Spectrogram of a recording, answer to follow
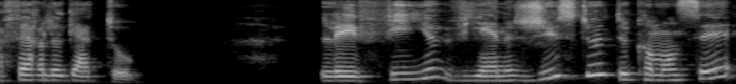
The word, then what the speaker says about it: viennent: You want to make sure you get that hard N sound in there when it's plural. Plural, third person. Les filles viennent de commencer à faire le gâteau. Les filles viennent juste de commencer à faire le gâteau.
